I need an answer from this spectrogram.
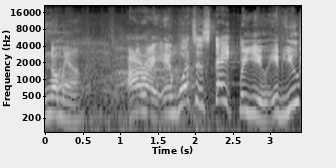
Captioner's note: audience exclaims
